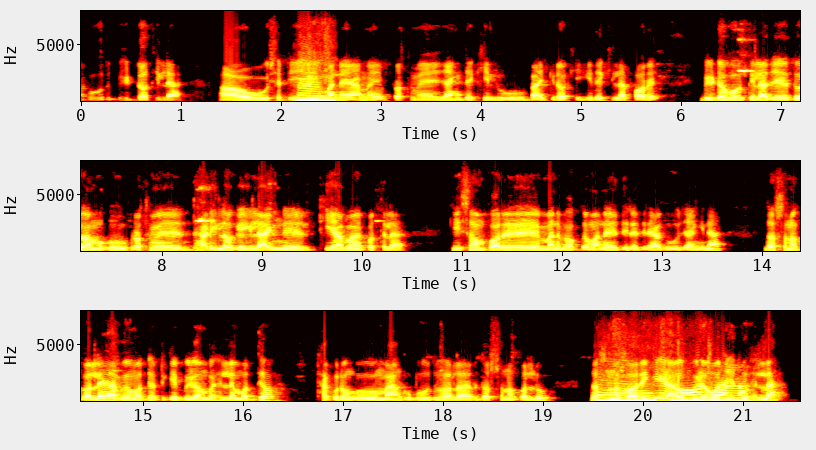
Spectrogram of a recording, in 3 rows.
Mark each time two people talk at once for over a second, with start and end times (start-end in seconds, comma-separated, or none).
19.5-20.9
